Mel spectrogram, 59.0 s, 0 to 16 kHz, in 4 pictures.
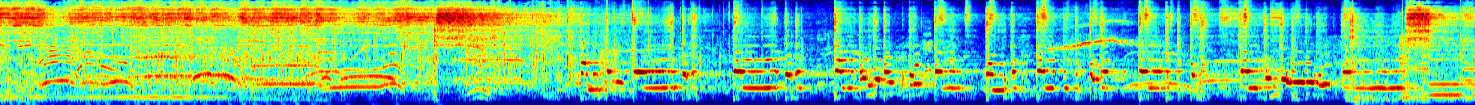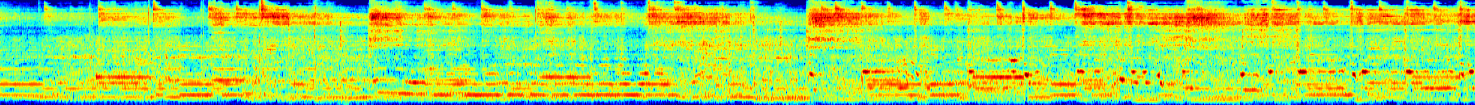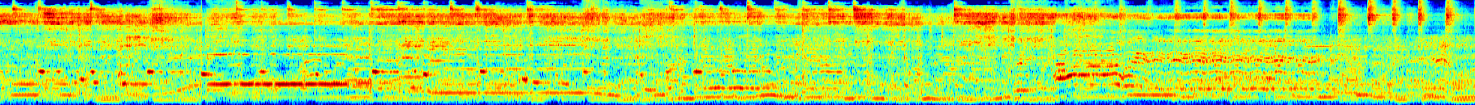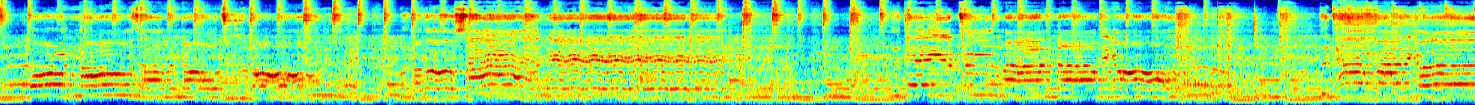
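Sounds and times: bass guitar: 0.0 - 7.7, 8.8 - 59.0
drums: 0.0 - 59.0
electric guitars: 0.0 - 59.0
man singing: 16.2 - 52.2, 53.0 - 59.0.

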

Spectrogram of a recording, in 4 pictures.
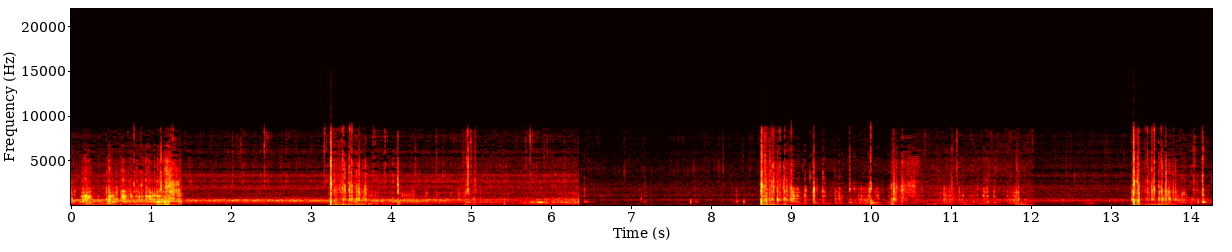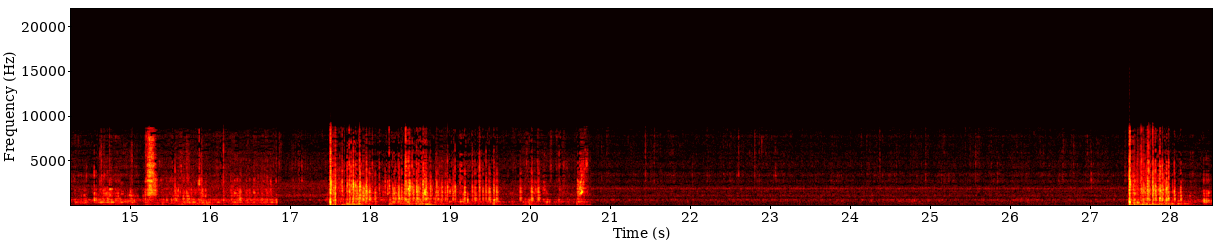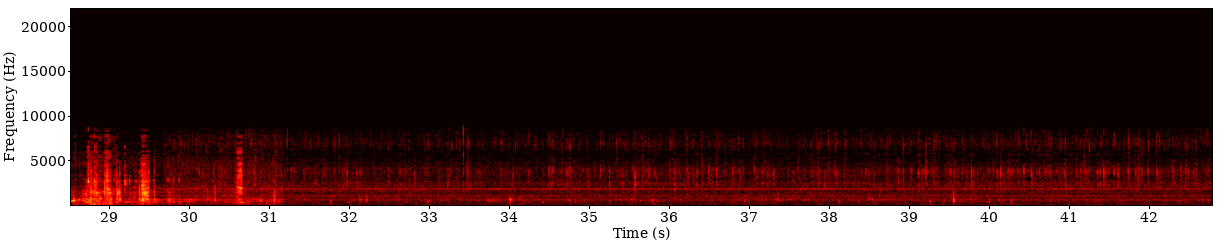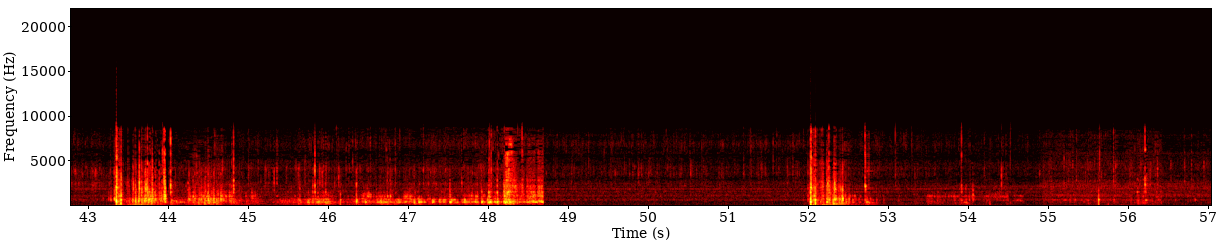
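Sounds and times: rushing bubbling water: 0.0 - 20.8, 26.8 - 31.2, 39.3 - 48.8, 51.9 - 57.0
underwater hiss: 1.0 - 6.4.

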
